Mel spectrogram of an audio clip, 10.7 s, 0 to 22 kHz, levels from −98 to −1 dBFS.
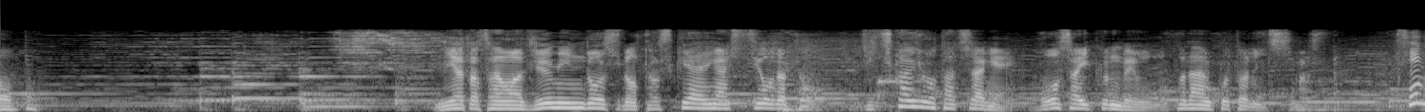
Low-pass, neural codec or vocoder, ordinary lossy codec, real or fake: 7.2 kHz; codec, 44.1 kHz, 3.4 kbps, Pupu-Codec; none; fake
